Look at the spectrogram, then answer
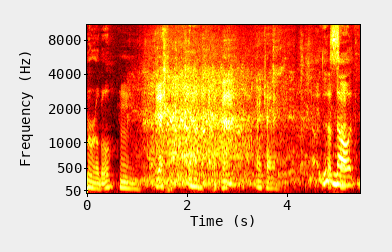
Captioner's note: audience laughing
